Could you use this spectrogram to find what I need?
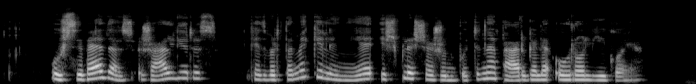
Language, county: Lithuanian, Tauragė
